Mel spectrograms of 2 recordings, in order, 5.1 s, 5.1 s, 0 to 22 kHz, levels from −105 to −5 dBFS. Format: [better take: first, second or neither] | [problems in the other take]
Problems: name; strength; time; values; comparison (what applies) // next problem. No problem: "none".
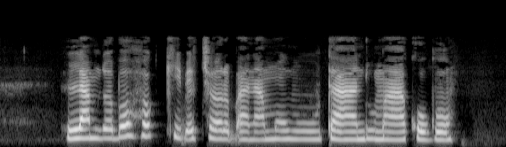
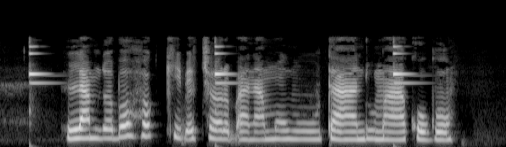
first | background sound (Chink, clink); as loud as the speech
